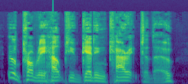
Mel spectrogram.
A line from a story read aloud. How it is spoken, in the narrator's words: said Ron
